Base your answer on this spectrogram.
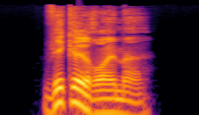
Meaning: nominative/accusative/genitive plural of Wickelraum
- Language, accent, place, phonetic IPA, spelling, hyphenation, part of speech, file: German, Germany, Berlin, [ˈvɪkl̩ˌʁɔɪ̯mə], Wickelräume, Wi‧ckel‧räu‧me, noun, De-Wickelräume.ogg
